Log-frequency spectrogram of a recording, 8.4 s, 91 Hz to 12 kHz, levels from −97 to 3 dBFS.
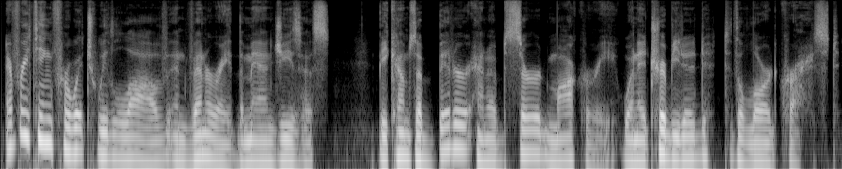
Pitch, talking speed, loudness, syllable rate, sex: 115 Hz, 155 wpm, -22 LUFS, 4.9 syllables/s, male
